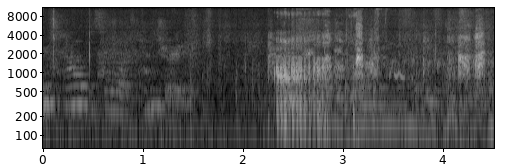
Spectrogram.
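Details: Two Norfolk Terriers, Ernie and Hank, wrestling in play: soft, low whining murmurs give way midway to louder, rough, noisy growling with short snarling bursts.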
